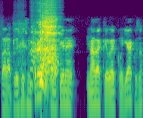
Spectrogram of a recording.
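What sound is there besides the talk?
sneeze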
